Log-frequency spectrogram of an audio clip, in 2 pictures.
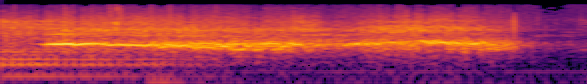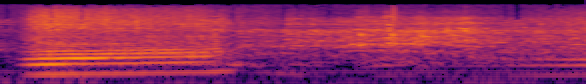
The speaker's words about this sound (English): Oh, here comes a car.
